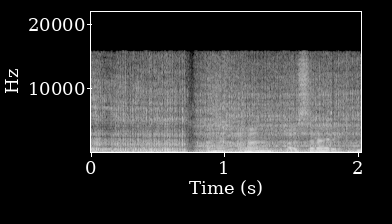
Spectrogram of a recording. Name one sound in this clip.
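A jaguar snarls loudly.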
